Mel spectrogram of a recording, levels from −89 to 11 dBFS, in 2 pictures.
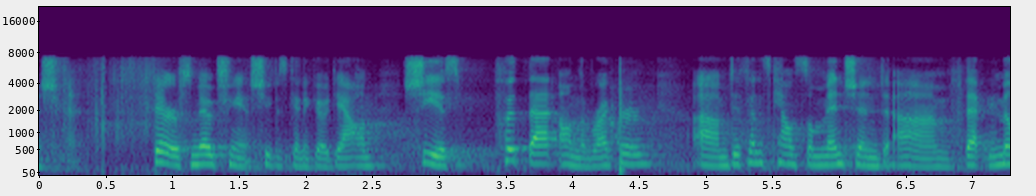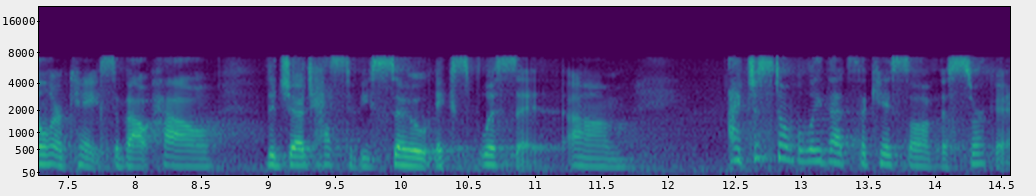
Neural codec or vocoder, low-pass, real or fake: codec, 16 kHz, 0.8 kbps, ZipCodec; 7.2 kHz; fake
